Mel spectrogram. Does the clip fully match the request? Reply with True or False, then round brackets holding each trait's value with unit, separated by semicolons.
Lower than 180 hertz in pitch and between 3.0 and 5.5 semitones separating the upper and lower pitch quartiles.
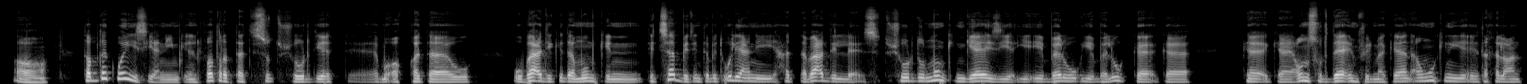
True (135 Hz; 3.7 semitones)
